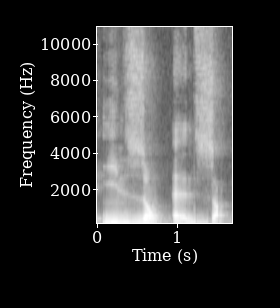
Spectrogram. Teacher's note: the S in il, elle, which is normally silent, was actually pronounced, and I pronounced it like a Z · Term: link the two sounds together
